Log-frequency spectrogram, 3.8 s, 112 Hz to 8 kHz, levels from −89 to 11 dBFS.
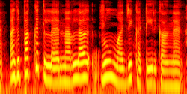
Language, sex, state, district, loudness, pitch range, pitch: Tamil, female, Tamil Nadu, Nilgiris, -16 LUFS, 180-240 Hz, 210 Hz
